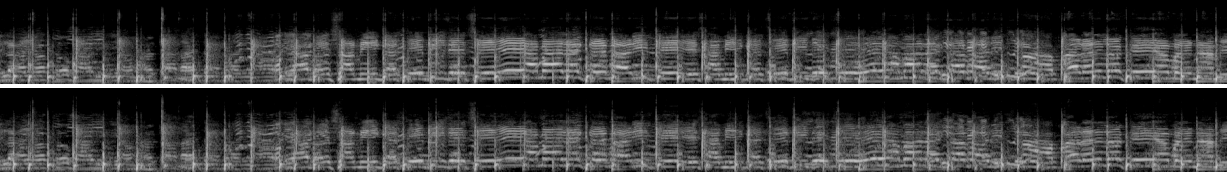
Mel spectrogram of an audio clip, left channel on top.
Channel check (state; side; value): normal; both; correlation 0.47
